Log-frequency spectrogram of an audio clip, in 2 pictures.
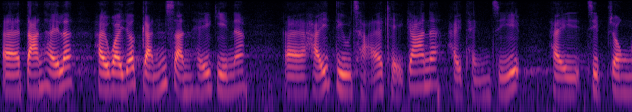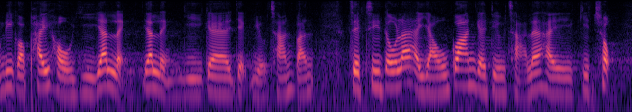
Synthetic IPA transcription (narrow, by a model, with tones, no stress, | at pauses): ʔɛː˧t̪aː˨nɦɐ˨jlɛː˥hɐ˨jwɐ˨jt͡sɔː˨˥kɐ˨˥nsɐ˨nɦe˨˥jkiː˨˧nɛː˥ | ʔɛː˧hɐ˨˥jt̪iː˧wt͡sʰa̰ː˨˩kɛː˧kʰe˨˩jkaː˥nɛ˥hɐ˨jt̪ʰɪ˨˩ŋt͡siː˨˥hɐ˨jt͡siː˧p̚t͡sʊ˨˧ŋniː˥kɔː˧pʰɐ˥jɦo˨wjiː˨jɐ˥t̚lɪ̰˨˩ŋjɐ˥t̚lɪ˨˩ŋjiː˨˩kɛː˧jɪ̰˨k̚jiː˨˩wt͡sʰaː˨˥npɐ˨˥n | t͡sɪ˨k̚t͡sʰiː˧t̪o˧wlɛː˥hɐ˨jːɐ˨˧wkʷaː˥nkɛː˧t̪iː˧wt͡sʰa̰ː˨˩lɛː˥ɦɐ˨jkiː˧t̚t͡sʰʊ˥k̚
